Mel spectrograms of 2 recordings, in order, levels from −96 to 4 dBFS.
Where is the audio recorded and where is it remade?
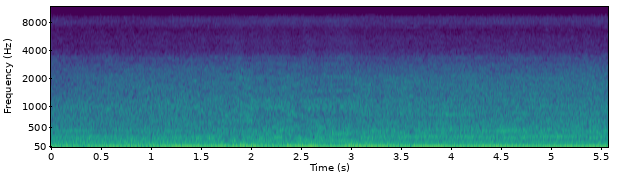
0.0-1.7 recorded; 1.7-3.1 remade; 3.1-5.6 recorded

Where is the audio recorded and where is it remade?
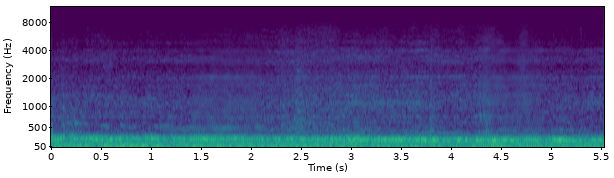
0.0-1.4 recorded; 1.4-2.1 remade; 2.1-4.3 recorded; 4.3-4.9 remade; 4.9-5.5 recorded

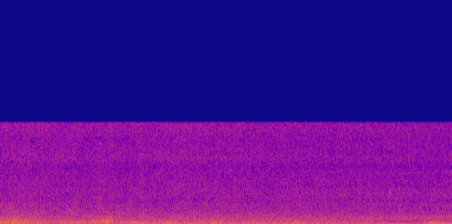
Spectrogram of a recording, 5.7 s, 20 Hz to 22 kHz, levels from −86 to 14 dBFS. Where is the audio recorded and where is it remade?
0.0-0.6 recorded; 0.6-2.3 remade; 2.3-5.7 recorded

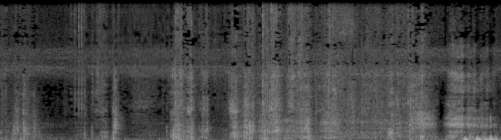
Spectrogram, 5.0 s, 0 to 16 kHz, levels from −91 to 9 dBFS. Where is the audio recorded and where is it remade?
0.0-0.8 recorded; 0.8-1.7 remade; 1.7-5.0 recorded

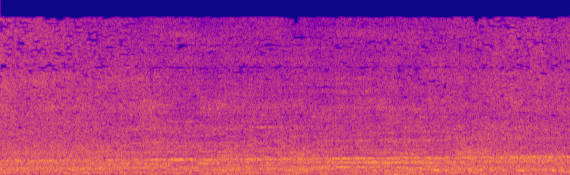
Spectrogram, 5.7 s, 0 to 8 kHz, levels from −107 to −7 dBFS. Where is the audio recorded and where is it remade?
0.0-1.3 recorded; 1.3-4.7 remade; 4.7-5.7 recorded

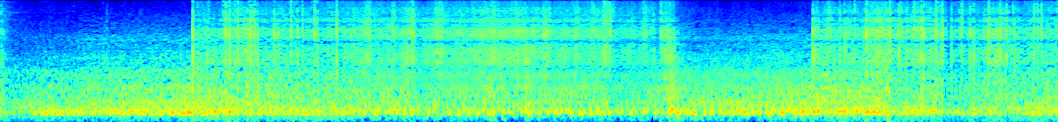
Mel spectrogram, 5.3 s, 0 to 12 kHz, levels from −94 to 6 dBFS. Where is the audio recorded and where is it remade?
0.0-1.8 recorded; 1.8-4.0 remade; 4.0-5.3 recorded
